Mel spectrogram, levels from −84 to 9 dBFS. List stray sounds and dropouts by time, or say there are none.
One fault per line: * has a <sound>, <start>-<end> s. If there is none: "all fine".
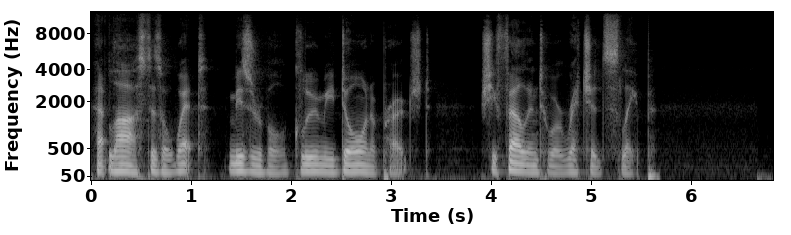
all fine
